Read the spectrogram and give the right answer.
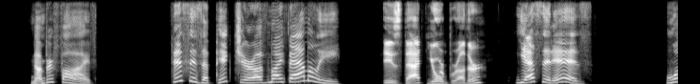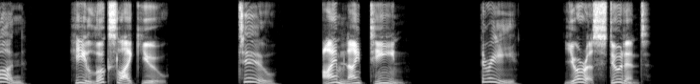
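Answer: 1: He looks like you.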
